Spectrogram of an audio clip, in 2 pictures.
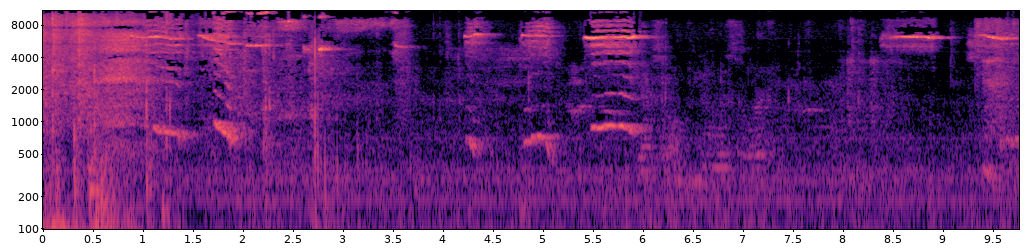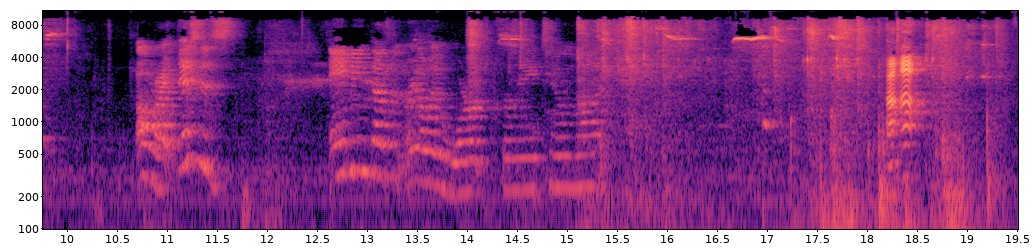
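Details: Young Border Basenji puppy, 16 weeks old, playing with his Basenji father indoors; thin whining whimpers and short yelps rise and fall in scattered bursts, with a woman's praising voice in between.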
